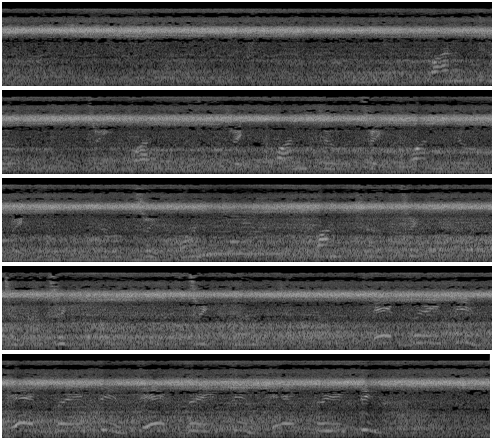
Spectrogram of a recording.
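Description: Steady, high-pitched droning of insects in the trees, with many short chirps and calls underneath.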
